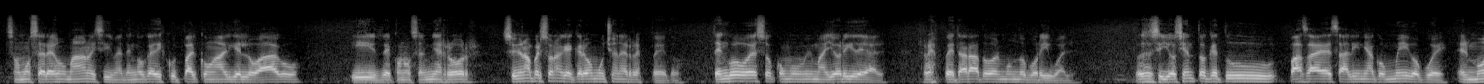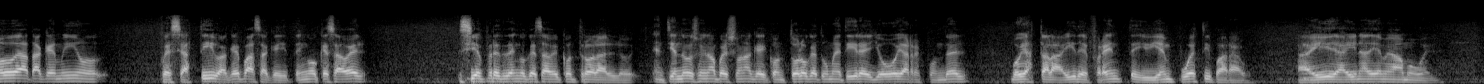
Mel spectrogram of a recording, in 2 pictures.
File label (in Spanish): dialecto caribeno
